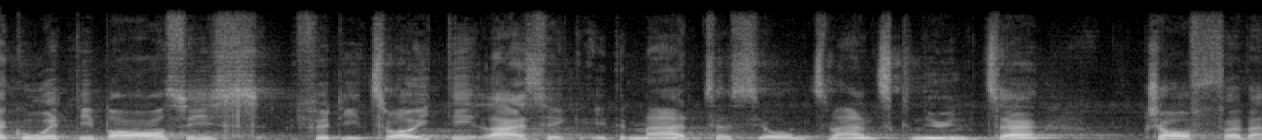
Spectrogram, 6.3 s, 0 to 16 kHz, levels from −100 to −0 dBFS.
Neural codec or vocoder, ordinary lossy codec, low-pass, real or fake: none; none; 14.4 kHz; real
